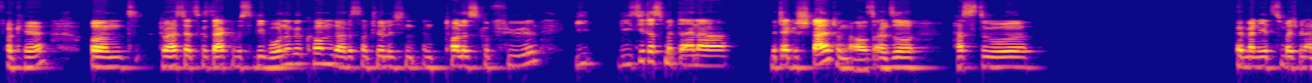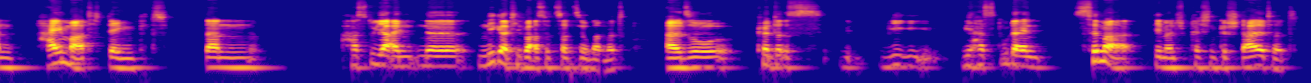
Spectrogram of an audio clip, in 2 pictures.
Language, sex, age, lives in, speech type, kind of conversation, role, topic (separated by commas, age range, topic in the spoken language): German, male, 25-29, Germany, conversation, podcast, host, Was ist deine stolzeste Erinnerung?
